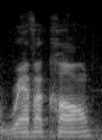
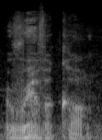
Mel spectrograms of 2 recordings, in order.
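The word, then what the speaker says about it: Revachol: I've been tempted on occasion, but someone has to stay strong for Revocol. He pronounces Revocol with a hard K, unlike other people.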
